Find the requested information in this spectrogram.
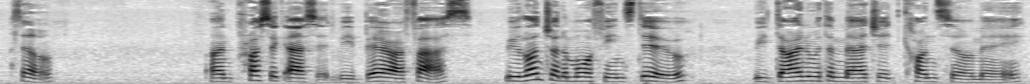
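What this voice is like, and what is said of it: Theatrical Shakespearean reading voice. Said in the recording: “In my wonderful Shakespearean voice.”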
